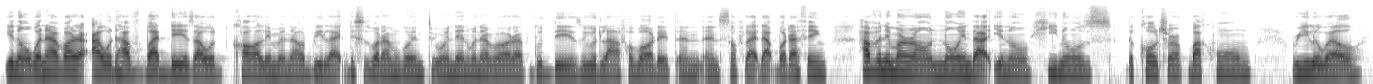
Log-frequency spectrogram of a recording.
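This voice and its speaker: A woman's voice: on the low side, fairly quick, smooth, no echo, clean studio sound. A Jamaican woman in her twenties, a footballer telling stories as a podcast guest and acting out what people said. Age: 20s. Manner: animated storytelling, acts out quoted lines. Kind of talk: podcast interview.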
